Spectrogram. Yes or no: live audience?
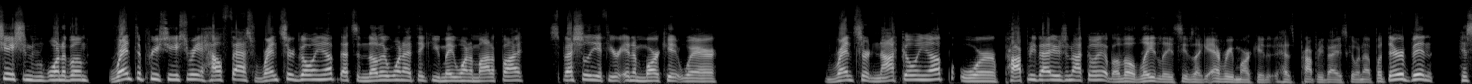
yes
